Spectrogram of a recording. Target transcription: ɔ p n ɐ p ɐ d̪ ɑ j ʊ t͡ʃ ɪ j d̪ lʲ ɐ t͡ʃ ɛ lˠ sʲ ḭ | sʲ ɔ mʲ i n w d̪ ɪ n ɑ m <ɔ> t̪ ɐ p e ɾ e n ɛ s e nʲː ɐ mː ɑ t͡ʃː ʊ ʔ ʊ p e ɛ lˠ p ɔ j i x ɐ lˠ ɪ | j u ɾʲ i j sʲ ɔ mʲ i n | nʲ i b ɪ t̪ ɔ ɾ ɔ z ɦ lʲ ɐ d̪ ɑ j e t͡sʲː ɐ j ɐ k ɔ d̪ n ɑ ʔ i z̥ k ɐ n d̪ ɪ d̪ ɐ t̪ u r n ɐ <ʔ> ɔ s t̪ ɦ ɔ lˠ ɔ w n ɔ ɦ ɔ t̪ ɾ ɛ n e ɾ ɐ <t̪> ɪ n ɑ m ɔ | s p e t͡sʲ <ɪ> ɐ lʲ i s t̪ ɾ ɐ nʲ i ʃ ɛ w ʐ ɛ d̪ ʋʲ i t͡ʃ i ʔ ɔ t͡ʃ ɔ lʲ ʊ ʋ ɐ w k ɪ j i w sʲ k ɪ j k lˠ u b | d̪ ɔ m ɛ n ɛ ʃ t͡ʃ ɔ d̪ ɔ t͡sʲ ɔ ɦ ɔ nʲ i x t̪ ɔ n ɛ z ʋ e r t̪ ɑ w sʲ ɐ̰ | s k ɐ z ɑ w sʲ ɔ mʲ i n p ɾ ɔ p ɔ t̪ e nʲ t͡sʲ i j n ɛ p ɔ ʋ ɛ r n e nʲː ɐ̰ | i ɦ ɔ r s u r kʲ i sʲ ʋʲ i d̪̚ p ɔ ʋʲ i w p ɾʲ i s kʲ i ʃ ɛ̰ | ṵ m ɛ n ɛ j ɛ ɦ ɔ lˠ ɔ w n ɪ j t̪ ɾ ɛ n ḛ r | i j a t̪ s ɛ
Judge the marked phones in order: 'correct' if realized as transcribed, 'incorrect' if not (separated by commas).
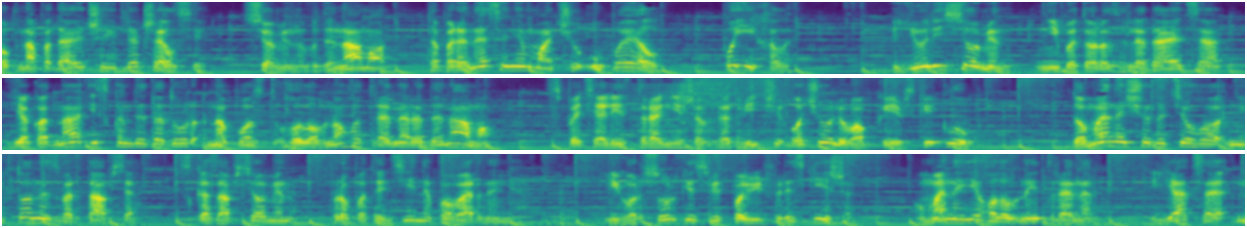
correct, incorrect, incorrect, incorrect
